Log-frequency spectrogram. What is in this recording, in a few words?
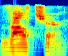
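"vulture", US English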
